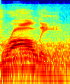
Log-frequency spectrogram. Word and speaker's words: Raleigh: It's pronounced Raleigh. Rally.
